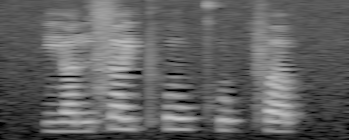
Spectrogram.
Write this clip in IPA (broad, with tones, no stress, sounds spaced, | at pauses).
j ɐ˨˥ n s ɐ˥ j pʰ o˧ w kʷʰ ɐ˨˥ p̚ f ɐ˨˥ p̚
